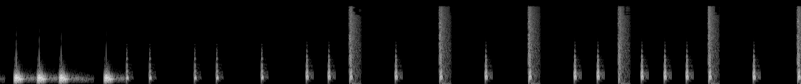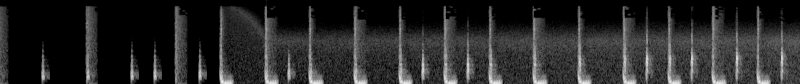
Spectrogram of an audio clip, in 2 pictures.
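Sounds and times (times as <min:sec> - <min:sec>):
electronic percussion plucks: 0:00.0 - 0:01.4, 0:10.2 - 0:15.9.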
